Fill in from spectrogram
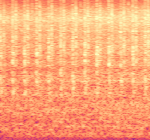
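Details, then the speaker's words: Red truck idling in neutral (won't go into park); sharp metallic knocks about five per second over the engine hum — internal engine knock, cause not confirmed; owner thinks the engine needs replacing. "very great truck but you can hear why i need to change or get my engine replaced"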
